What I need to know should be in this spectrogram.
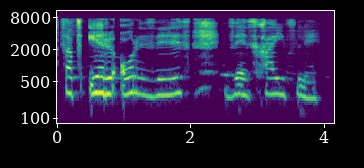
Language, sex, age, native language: Icelandic, female, 7, Polish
